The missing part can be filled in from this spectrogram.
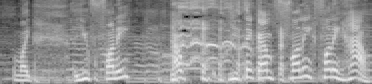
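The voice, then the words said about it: Imitates another person's New York accent. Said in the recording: “This is Joe Pesci ... New York accent”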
